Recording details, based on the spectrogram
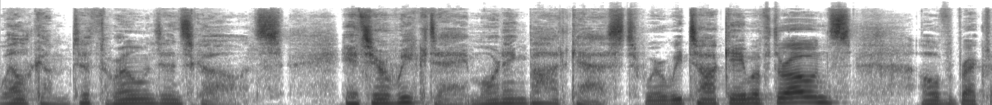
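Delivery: whispery, breathy radio announcer voice. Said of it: "almost like an N P R kinda whispery".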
